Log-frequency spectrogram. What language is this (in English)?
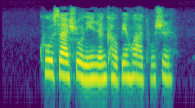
Chinese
